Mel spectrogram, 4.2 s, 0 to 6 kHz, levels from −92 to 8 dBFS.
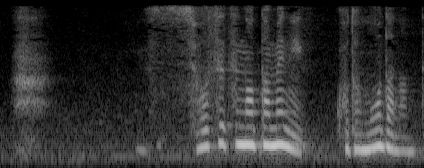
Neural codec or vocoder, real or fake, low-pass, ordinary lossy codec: none; real; 5.4 kHz; MP3, 32 kbps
